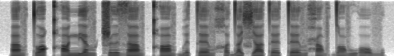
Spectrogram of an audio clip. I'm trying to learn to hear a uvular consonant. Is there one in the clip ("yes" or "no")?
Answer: yes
